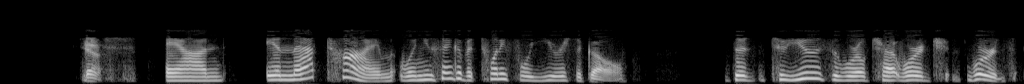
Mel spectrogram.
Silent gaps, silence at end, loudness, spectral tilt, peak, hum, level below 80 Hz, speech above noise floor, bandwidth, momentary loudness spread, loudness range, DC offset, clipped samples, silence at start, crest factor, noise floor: none; 0.1 s; -18 LUFS; -11.5 dB/octave; -2 dBFS; none; -74 dBFS; 65 dB; 5.2 kHz; 8 LU; 4 LU; under 0.1%; under 0.1%; 0.8 s; 16 dB; -83 dBFS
